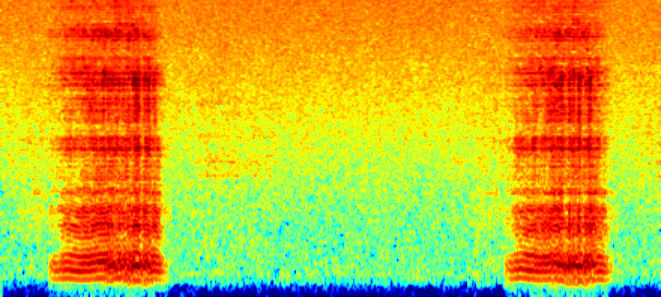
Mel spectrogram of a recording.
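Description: Two long, rattling snores on breathing in, about four seconds apart, with quiet pauses between.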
